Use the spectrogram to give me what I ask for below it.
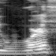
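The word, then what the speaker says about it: Würth: pronounce it w r I think the W is a v the W's a v in German like the yeah it's I haven't even looked up with verth is should we no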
